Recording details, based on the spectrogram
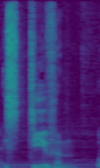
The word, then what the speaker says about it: Stephen: O Paulo André, de São Paulo, escreveu para dizer que no episódio 2 sobre o After the Gold Rush, do Neil Young, eu passei o episódio inteiro chamando o Stephen Stills de Stefan. Mas a pronúncia correta, como você observou agora, é Steven.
